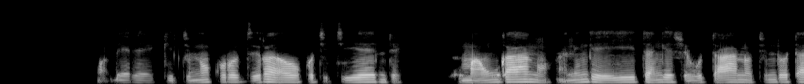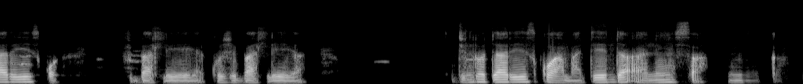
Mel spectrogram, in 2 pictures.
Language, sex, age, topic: Ndau, male, 18-24, health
